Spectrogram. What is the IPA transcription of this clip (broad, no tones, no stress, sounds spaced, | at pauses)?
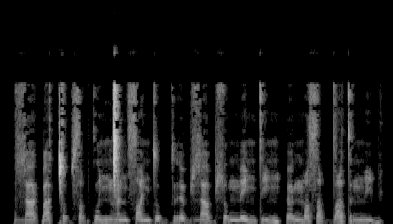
ɮ a k͡p a ǀ o b sˤ i b k o ɲ ŋ͡ǀ a ɲ sˤ a ɲ t o b k r œ b ɮ a b ɬ o ŋ͡m e ɲ t i ɲ | œ ŋ͡m ə sˤ e b dˤ i t ə ŋ͡m i b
